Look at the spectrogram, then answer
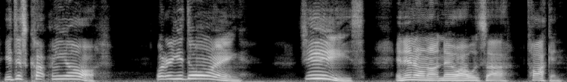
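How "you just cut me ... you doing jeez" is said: very high, drawn-out exasperated yell; without moving lips. Shown as a demonstration. Driver yelling at whoever cut in, high, lips unmoving. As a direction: squawk it through motionless lips. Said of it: "I'll go like this".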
